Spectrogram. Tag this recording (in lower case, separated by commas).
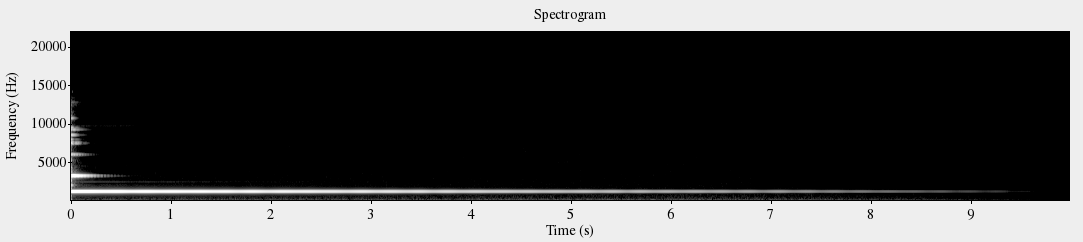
bell, wind chime, chime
